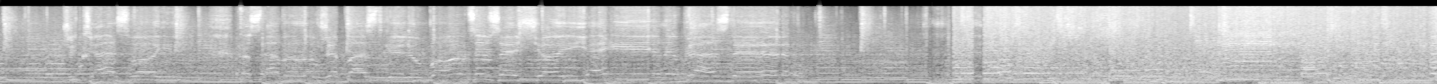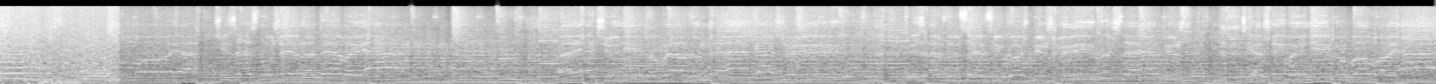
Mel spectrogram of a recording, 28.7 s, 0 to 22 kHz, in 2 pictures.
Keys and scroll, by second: 16.4 Page_Down.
